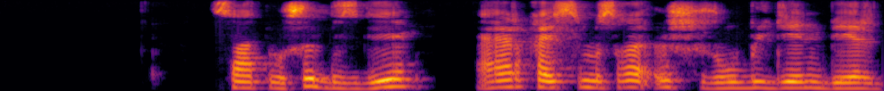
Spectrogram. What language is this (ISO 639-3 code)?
kaz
